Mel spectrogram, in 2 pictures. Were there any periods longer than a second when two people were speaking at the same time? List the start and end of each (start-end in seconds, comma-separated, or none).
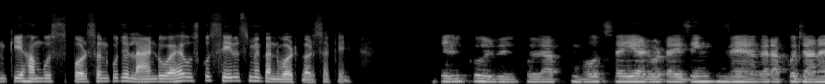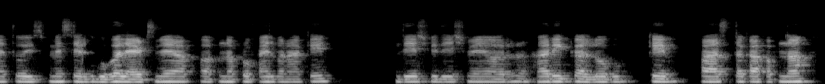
none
